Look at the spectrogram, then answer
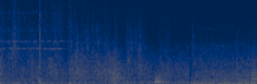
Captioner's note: horn honking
